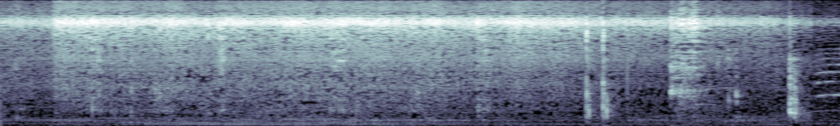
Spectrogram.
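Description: Chili powder and turmeric powder sizzle in a hot frying pan during a Chhattisgarhi vegetable dish, a loud steady hiss running throughout with a few brief clinks and stirring scrapes near the end.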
